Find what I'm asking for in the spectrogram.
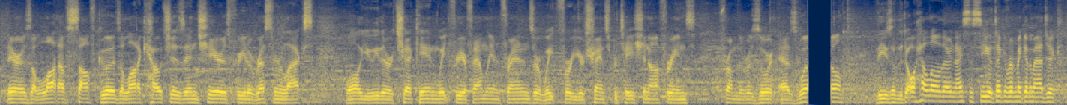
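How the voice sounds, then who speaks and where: A man talks at a fairly quick pace with very even loudness and ordinary pitch variation. Music plays in the background, and the room echo is audible. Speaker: travel vlogger, live streamer. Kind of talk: live walking tour stream with chat reading. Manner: animated.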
